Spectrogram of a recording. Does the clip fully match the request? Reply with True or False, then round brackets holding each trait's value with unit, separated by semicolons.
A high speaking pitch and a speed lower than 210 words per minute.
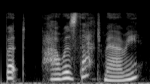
True (255 Hz; 200 wpm)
